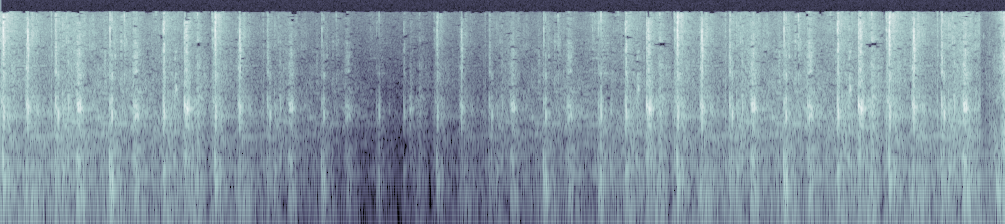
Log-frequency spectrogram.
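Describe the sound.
A horse walks at a steady pace, its hooves clip-clopping in a continuous, even rhythm with many crisp strikes. The beat briefly softens midway before resuming just as clearly.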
